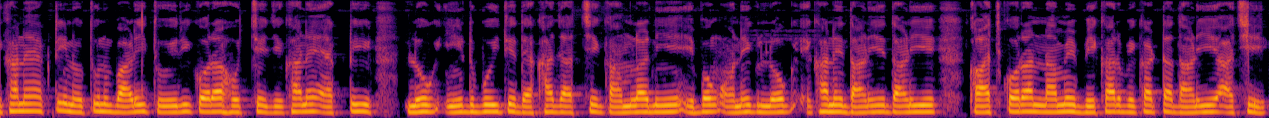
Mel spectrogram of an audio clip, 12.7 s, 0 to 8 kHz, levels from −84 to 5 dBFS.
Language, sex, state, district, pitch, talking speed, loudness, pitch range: Bengali, male, West Bengal, Dakshin Dinajpur, 165 Hz, 145 wpm, -15 LUFS, 155-170 Hz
